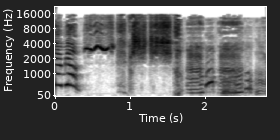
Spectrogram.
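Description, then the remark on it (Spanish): A person imitates a dog barking with a quick series of sharp, voiced yelps, loud, followed by more playful vocal sounds. “¡Wow, wow, wow!”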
